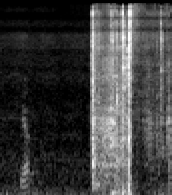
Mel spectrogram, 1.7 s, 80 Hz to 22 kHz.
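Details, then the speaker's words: 24-year-old Generac 10000EXL generator, Briggs V-twin, first start after rewiring and sitting 8 years: cranking then one sharp exhaust bang as it catches, backfire from over-choking; owner suspects valves out of adjustment or not closing. "Whoa. What was that? Backfire. All right, let me try What it. does that mean? I had it choked, so there's a lot of gas in the exhaust."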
